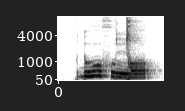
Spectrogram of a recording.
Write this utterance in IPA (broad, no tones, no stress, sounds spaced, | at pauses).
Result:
ɗ u x u ŋ͡ǀ o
